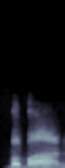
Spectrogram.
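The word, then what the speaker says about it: Mbabane: we were staying was baban that's spelled MB b n e you kind of hum the m and then say baban it's kind of like ban and that's the capital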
